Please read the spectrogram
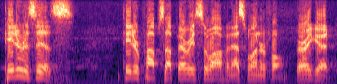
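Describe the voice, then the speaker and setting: A man's voice: medium pitch, expressive, brisk, fairly bright tone, poor audio. A man leading a seminar, casually calling audience members up to introduce themselves. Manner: informal, inviting, with fillers. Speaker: seminar leader. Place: seminar room.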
